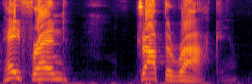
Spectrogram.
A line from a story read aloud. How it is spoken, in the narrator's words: shout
